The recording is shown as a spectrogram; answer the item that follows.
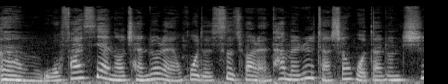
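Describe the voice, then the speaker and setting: A woman with a slight Taiwanese accent speaks with ordinary pitch variation amid audible room echo and noticeable background noise. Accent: slight Taiwanese-tinged Mandarin, non-native. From Japan. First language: Japanese (speaking Chinese). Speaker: writer. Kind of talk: casual chat. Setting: video call.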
